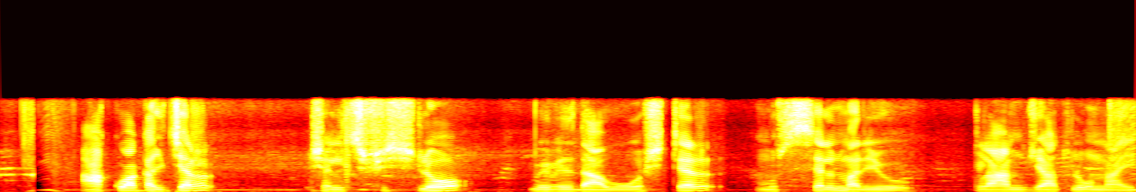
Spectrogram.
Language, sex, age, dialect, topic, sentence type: Telugu, male, 60-100, Central/Coastal, agriculture, statement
